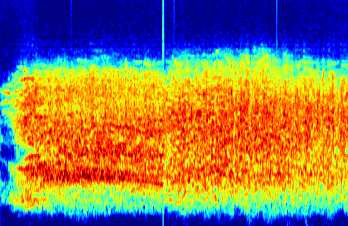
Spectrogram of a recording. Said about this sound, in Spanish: Bueno, pues ha tenido un, buen estreno como orador Santiago Carrillo a juzgar por la efusividad, por los aplausos de, de los aquí congregados. Es cierto que jugaba en casa, ¿eh?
